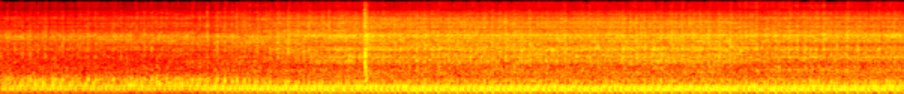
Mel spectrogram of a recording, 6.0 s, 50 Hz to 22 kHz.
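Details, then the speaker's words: Freshly rebuilt Stihl MS390 two-stroke chainsaw, very hot, smoking: holds a fast, steady buzzy idle that never drops; high idle, owner suspects idle screw turned in or air leak, not confirmed. "now it was idling really high from the get-go and what that tells me is either the idle was turned in sometime in the past or it could be sucking air"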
